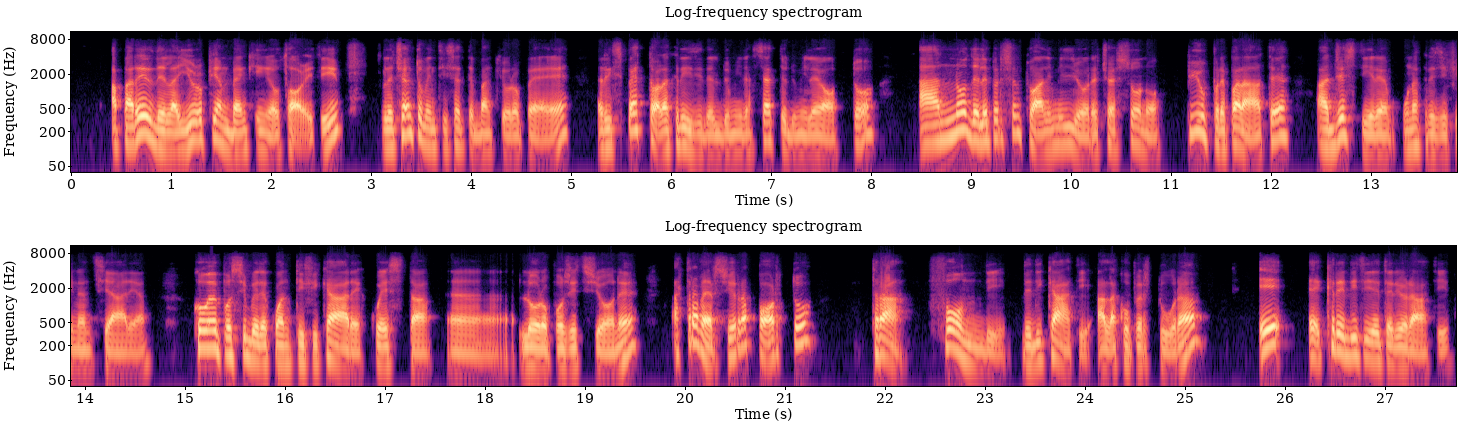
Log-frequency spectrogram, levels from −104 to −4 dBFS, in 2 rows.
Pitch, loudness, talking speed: 110 Hz, -18 LUFS, 105 wpm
